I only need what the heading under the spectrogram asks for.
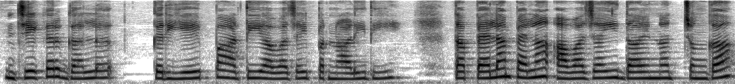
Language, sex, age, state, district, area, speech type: Punjabi, female, 18-30, Punjab, Fatehgarh Sahib, urban, spontaneous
